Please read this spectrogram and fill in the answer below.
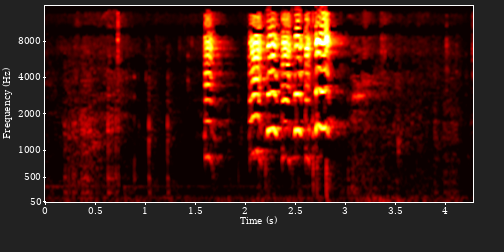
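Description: Squeaker inside a plush unicorn toy squeaking as a German shepherd chews it: one short squeak about a second and a half in, then a quick, loud run of high-pitched squeaks lasting under a second. Softer mouthing and rustling of the plush comes before the squeaks.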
